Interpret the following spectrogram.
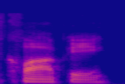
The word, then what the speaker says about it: QAPI: within organizations for over 15 years what is copy copy which is pronounced as it's listed there on the screen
